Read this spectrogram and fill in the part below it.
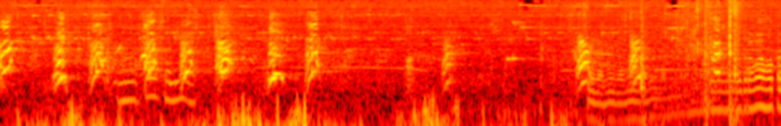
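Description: Hunting dogs that have fallen from a cliff bark, yelp and whimper at a distance in a series of sharp calls and whines, while people talk excitedly over them.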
